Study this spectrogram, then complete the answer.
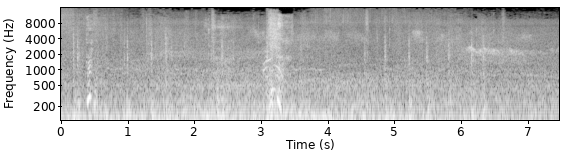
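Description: Footsteps crunch and thud on snow.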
